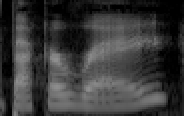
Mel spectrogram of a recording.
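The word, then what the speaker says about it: Becka Rae: It's B-E-C-K-A and then R-A-E.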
